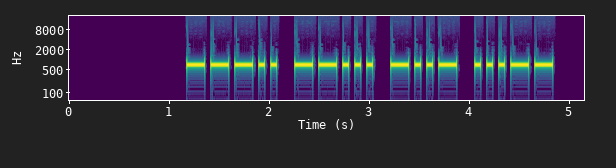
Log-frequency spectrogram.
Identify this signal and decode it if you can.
Morse code, heard as a keyed tone, about 20 wpm, 700 Hz. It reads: 87X3
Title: Four Letter-Number Combinations - 20wpm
